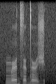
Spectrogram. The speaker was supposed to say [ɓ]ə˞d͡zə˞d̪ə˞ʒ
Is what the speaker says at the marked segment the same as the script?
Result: no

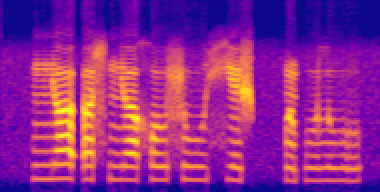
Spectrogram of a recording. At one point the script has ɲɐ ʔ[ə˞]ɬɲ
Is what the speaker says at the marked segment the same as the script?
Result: no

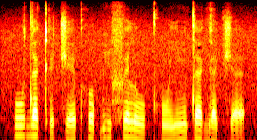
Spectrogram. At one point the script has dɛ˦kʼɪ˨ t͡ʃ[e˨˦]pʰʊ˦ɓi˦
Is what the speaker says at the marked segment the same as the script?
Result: yes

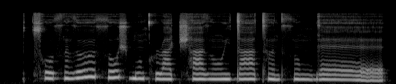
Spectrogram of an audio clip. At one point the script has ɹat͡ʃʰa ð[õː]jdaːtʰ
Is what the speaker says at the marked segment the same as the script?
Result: yes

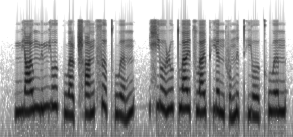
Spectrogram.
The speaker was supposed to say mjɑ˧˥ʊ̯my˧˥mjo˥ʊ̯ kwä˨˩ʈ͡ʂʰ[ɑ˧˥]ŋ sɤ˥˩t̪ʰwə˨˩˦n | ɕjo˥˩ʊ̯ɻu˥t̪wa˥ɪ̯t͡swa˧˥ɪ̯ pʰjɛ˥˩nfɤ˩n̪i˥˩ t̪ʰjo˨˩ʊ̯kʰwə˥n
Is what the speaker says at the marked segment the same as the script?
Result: yes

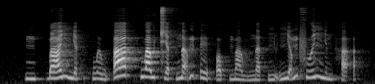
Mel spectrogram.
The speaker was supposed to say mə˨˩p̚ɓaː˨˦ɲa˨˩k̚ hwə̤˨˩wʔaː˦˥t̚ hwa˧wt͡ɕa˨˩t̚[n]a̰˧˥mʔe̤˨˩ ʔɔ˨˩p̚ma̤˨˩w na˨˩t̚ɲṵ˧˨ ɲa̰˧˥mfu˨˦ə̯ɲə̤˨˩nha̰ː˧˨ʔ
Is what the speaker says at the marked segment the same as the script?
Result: yes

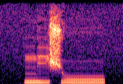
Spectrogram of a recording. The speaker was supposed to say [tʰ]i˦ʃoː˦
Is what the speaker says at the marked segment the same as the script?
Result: no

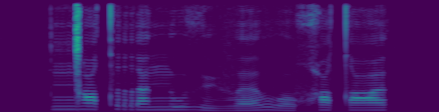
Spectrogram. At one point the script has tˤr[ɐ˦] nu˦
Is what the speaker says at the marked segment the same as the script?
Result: yes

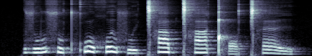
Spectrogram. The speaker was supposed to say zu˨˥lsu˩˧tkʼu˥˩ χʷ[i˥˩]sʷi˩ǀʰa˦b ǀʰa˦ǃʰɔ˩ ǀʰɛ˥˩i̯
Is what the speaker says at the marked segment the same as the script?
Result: yes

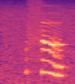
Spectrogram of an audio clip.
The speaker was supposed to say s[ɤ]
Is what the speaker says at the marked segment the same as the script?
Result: yes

